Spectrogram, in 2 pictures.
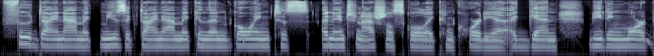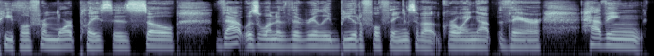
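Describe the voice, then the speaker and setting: Podcast guest: middle-aged woman from Montreal, smooth voice, dry close mic, reflective and unhurried. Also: a bass voice, flat delivery, dry recording. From Montreal, Canada. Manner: warm, reflective, many "um" pauses. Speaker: podcast guest, grief support group co-founder. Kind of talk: casual interview conversation.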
